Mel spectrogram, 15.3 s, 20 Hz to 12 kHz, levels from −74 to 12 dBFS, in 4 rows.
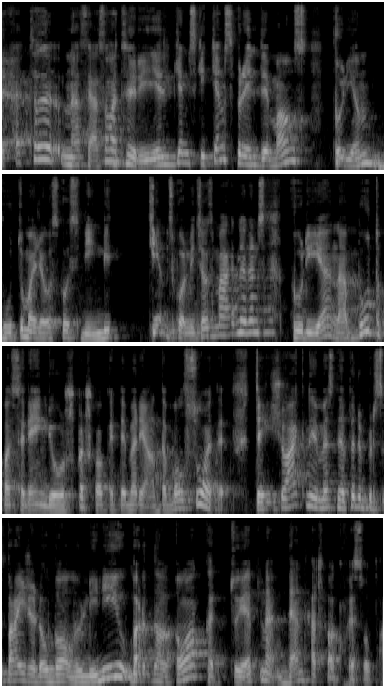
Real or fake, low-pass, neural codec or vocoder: fake; 10.8 kHz; codec, 24 kHz, 0.9 kbps, WavTokenizer, medium speech release version 2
